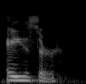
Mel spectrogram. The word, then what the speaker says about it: ezer: That word helper is azer in the Bible. It's spelled E-Z-E-R.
